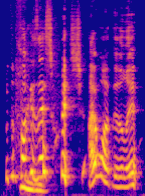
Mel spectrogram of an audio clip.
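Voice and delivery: very high, loud hammed-up panic with laughter; panicked passenger. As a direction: wail for your life, laughing through it. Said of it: "You're like".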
